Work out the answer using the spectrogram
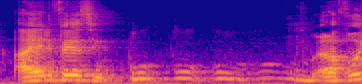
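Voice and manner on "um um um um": high, soft, drawn-out grunts; slow high wordless humming grunts; mute man's grunts. Acted. Mute man's wordless reply imitated.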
